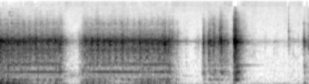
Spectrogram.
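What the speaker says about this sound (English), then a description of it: "Lift up my presser foot, slide the zipper pull out of the way, and then continue stitching." Sewing machine stitching over a zipper, two close runs of steady buzzing needle motion with a short break between, then a few clicks and a sharp tap.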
